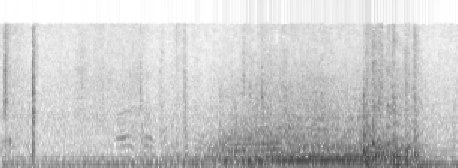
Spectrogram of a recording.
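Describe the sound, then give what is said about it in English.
A car drives into the grounds of a palace in Syria, its low engine and road rumble swelling steadily louder, with people talking over it. “Well, we're driving into the very, very grand and spacious palace grounds, and our Syrian driver is actually filming as we go.”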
